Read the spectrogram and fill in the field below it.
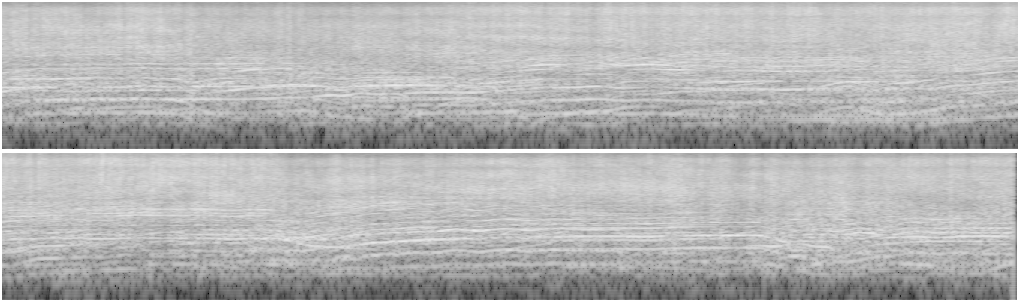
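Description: Car engines roar and rev loudly across a wide outdoor arena.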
